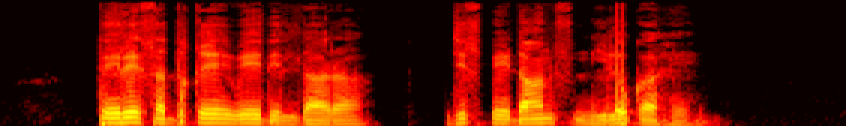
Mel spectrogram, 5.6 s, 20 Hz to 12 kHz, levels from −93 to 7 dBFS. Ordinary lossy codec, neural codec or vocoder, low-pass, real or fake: MP3, 64 kbps; none; 10.8 kHz; real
